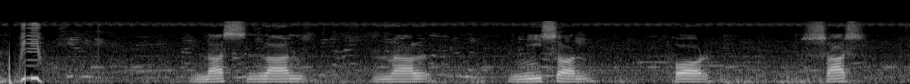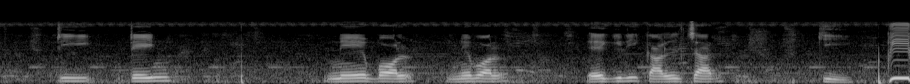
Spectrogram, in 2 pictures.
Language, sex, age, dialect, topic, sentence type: Bengali, male, 41-45, Standard Colloquial, agriculture, question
